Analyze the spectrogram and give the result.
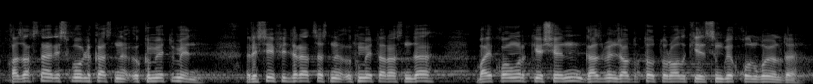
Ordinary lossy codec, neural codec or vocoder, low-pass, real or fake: none; none; none; real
